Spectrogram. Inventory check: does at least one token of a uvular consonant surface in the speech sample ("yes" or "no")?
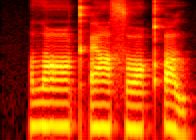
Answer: yes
